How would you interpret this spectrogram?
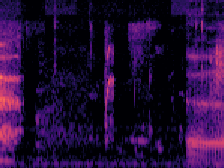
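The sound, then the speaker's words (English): A dog lets out a short, soft whimper during a quiet pause, with faint breathy sounds around it and people talking just before and after. “Are you having a moment with your dog?”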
